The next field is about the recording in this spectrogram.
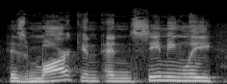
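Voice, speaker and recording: A man hosting a live legal news interview, speaking in emphatic, deliberate phrases. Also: on the high side, steady tone. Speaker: TV news host.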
